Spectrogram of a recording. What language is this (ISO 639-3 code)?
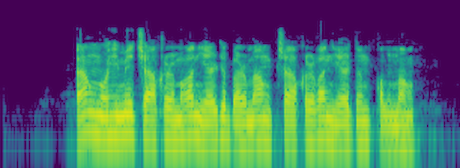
uig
